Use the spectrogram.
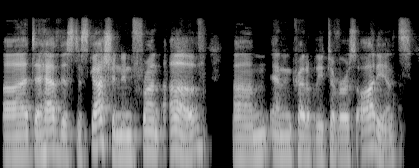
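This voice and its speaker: Brief: male panelist on a video call, smooth business pitch, a few restarts. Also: steady tone, unhurried. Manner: fluent business pitch with some repeated starts. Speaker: venture capital partner, panelist.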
